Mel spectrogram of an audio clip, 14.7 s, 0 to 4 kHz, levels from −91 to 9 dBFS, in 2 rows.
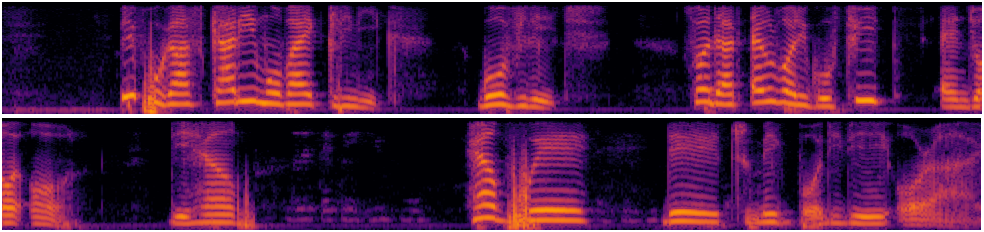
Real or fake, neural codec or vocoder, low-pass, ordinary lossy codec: fake; vocoder, 24 kHz, 100 mel bands, Vocos; 3.6 kHz; none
